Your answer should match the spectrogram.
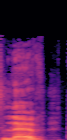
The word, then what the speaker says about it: Lev: They, they, they see that name and they're like Liu, and even when even when they know it's Lev, they will still s- spell it with a.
